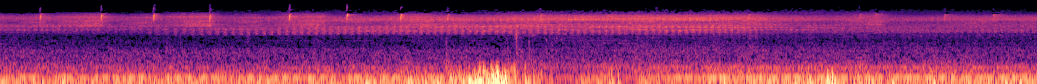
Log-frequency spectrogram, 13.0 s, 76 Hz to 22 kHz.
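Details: A cicada heard from a deck on the 4th of July in summer gives a steady, high-pitched buzzing drone throughout, with a low wind rumble underneath.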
